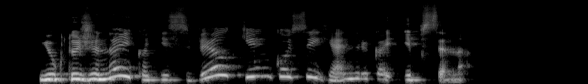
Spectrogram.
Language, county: Lithuanian, Utena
